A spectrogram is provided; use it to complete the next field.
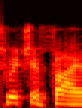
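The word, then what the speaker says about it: Switchify: okay let's talk about switch ify then yeah okay so I'm saying it right right it's switchy like Spotify or rewardify yeah it's not okay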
